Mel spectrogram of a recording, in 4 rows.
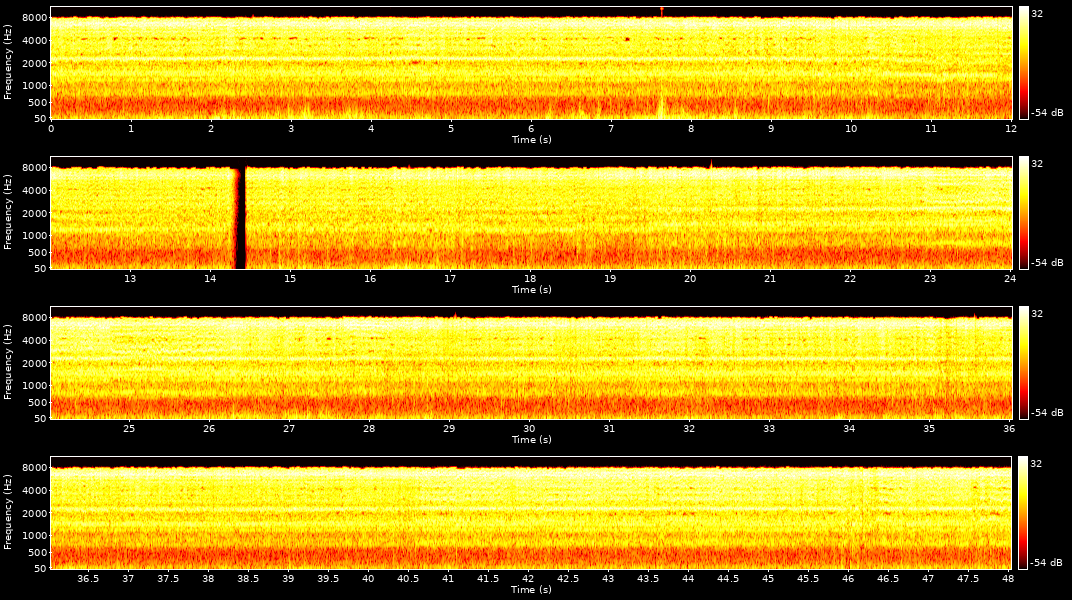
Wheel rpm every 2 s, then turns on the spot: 200, 200, 200, 200, 200, 180, 160, 150, 150, 160, 200, 200, 200, 200, 200, 200, 200, 200, 190, 190, 200, 200, 200, 200.
none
